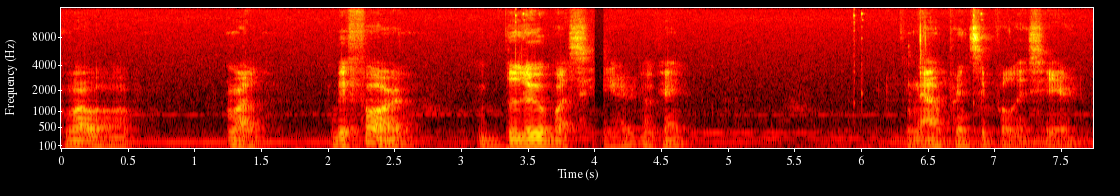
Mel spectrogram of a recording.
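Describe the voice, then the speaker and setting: Very low-voiced man commentating on a game. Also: takes it slowly, vocal fry, rough recording. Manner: thinks aloud, repeats phrases. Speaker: video game streamer. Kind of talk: casual gameplay commentary. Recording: game music behind the voice. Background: game music.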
